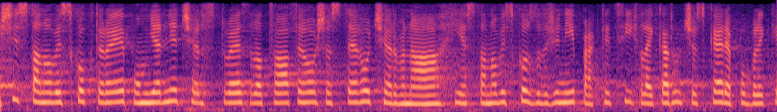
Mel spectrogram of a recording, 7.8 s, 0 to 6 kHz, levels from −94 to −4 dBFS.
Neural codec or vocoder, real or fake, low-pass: codec, 16 kHz, 0.9 kbps, LongCat-Audio-Codec; fake; 5.4 kHz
